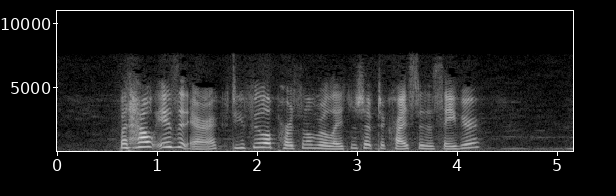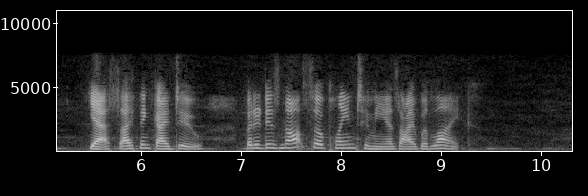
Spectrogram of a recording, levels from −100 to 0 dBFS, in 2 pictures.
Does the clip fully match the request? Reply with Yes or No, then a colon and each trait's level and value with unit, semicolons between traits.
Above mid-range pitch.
Yes: high, 245 Hz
